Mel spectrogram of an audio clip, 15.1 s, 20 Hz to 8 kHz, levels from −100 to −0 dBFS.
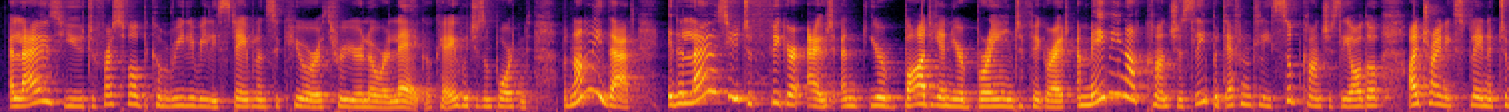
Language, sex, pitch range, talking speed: English, female, 185-225 Hz, 210 wpm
